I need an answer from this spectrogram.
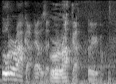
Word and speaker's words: Uraraka: Uraraki? Uraraka, that was it.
